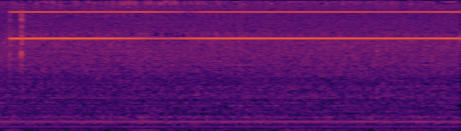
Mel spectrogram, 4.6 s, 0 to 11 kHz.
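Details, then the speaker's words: Completely dead Tandy TRS-80 Model 100 during troubleshooting: a logic probe on the data lines holds a steady high tone over faint hum. Data bus is active; the ROM executes partway (speaker pops on reset), so the machine is trying to work. "so then i grabbed my logic probe and i was checking some data bits like here it's working it's trying to work"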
